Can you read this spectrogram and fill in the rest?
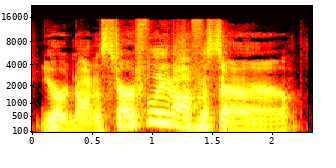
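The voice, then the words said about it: Picard impression. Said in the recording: “my Picard impression”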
